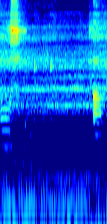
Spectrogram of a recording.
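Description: Movie trailer audio playing through a phone's small speaker: a faint voice, with a brief loud hiss near the start.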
